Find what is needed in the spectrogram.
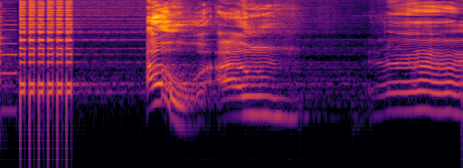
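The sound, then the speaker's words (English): A cell phone rings in the video game Undertale with a quick burst of about six bright electronic beeps. After a short gap, a voice starts speaking. “I'm sorry, human, that was my phone ringing. That would be her calling right now.”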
